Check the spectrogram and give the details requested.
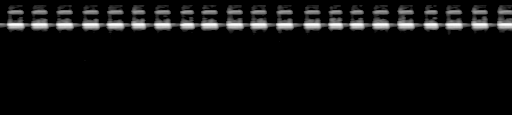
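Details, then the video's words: A male cricket chirps in a brisk, even rhythm: piercing short notes about four per second, each with a thin higher ring, over an otherwise silent background. "Cricket Chirping Sound Effect"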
